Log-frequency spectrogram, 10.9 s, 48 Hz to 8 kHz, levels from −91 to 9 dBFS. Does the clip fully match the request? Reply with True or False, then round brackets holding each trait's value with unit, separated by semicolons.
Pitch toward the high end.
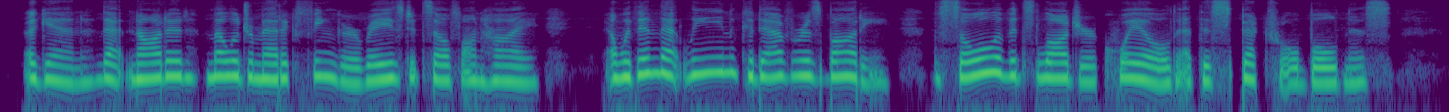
True (225 Hz)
